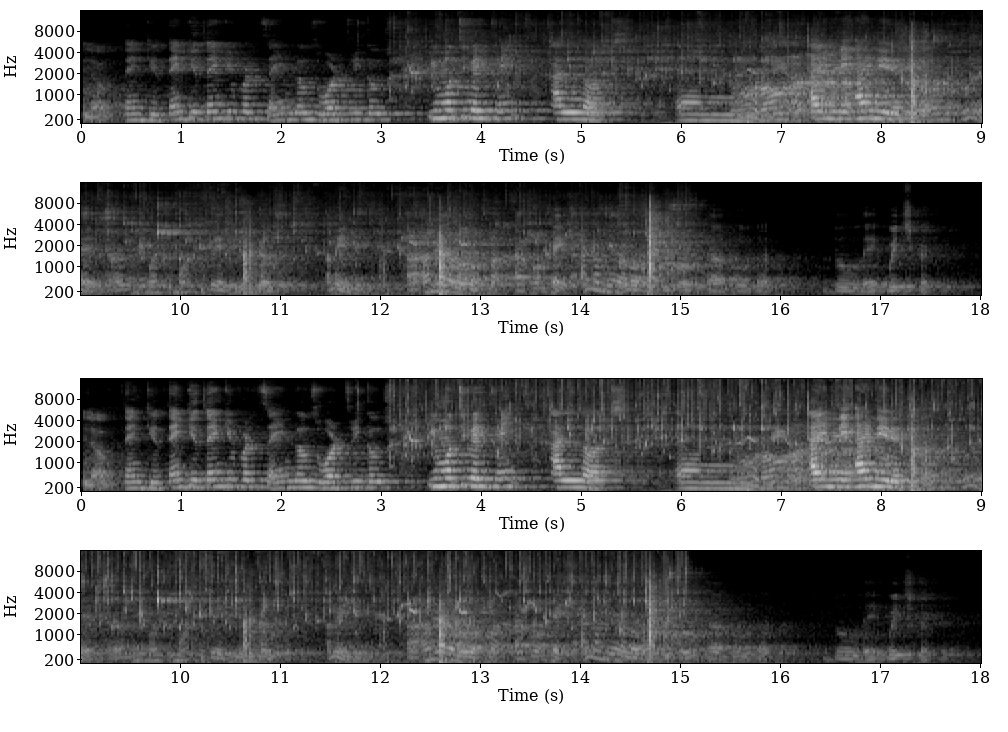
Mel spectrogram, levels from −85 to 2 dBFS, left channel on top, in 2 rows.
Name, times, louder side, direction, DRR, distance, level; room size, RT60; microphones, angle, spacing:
voice 1, 0.0-5.4 5.9-6.7 7.3-8.3, right 4 dB, 40° right, 0.9 m, -32 dB
sound 1, 3.0-15.1, right 7 dB, 65° right, 1.7 m, -42 dB
sound 2, 5.6-15.5, left 2 dB, 10° left, 1.0 m, -41 dB
voice 2, 6.5-11.0 11.4-11.8 12.2-15.9 16.4-17.5, left 2 dB, 45° left, 3.6 m, -41 dB
28.5 x 16.0 x 9.0 m
head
